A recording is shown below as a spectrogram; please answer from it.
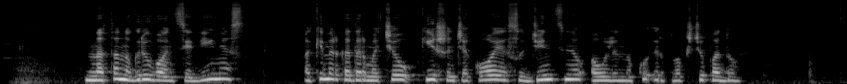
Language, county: Lithuanian, Panevėžys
